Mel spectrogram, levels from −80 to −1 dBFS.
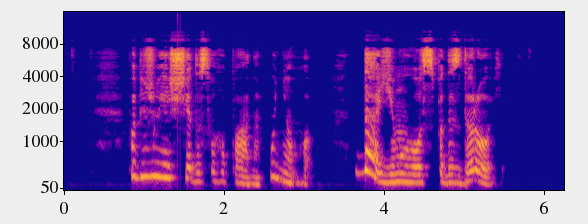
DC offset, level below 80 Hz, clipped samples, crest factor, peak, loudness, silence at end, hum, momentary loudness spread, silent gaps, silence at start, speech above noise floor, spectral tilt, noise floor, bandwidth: under 0.1%; -66 dBFS; under 0.1%; 20 dB; 0 dBFS; -16 LUFS; 0.85 s; none; 18 LU; none; 0.85 s; 49 dB; -2 dB/octave; -68 dBFS; 16 kHz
